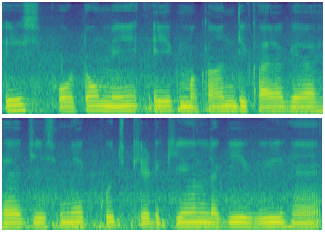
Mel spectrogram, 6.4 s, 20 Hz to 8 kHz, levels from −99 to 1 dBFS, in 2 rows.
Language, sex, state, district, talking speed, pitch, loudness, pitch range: Hindi, male, Uttar Pradesh, Shamli, 130 wpm, 120 Hz, -12 LUFS, 115-125 Hz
